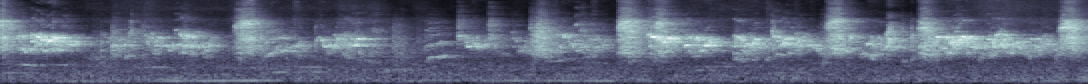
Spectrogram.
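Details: Mating budgerigar pair in romantic interaction, giving rapid chirps and scratchy warbled bursts in irregular clusters, with short sharp squawks between quieter gaps, indoors.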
